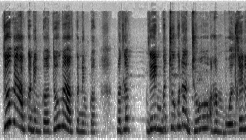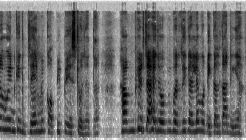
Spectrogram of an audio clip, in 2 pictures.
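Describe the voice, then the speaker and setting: A woman talks casually and earnestly to other parents. Her voice sits a little high. She repeats phrases and leans on fillers as she explains. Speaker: parent vlogger. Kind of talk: casual advice talk to parents.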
